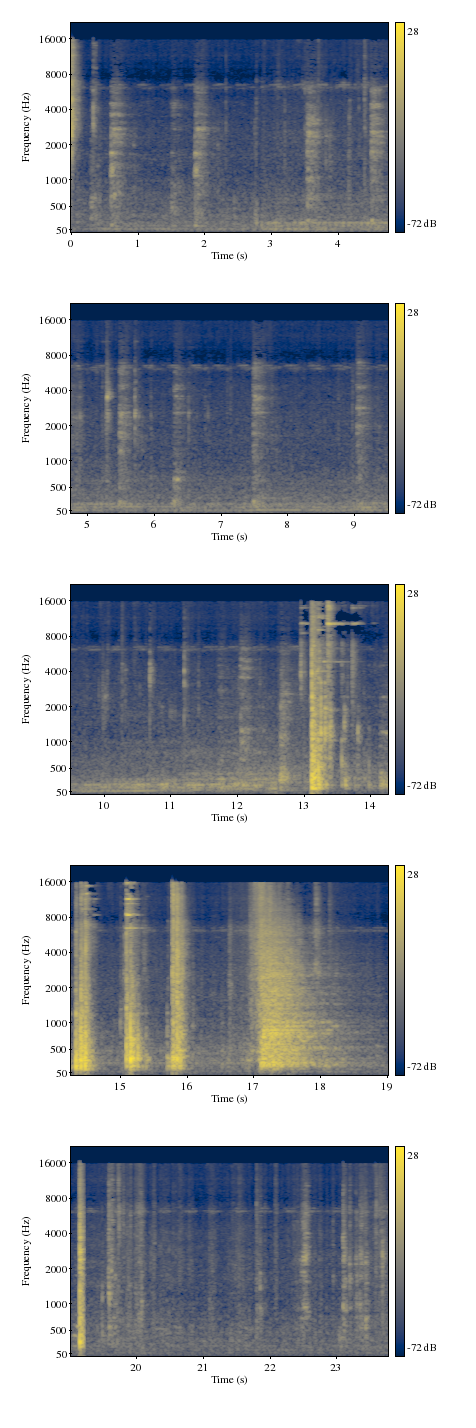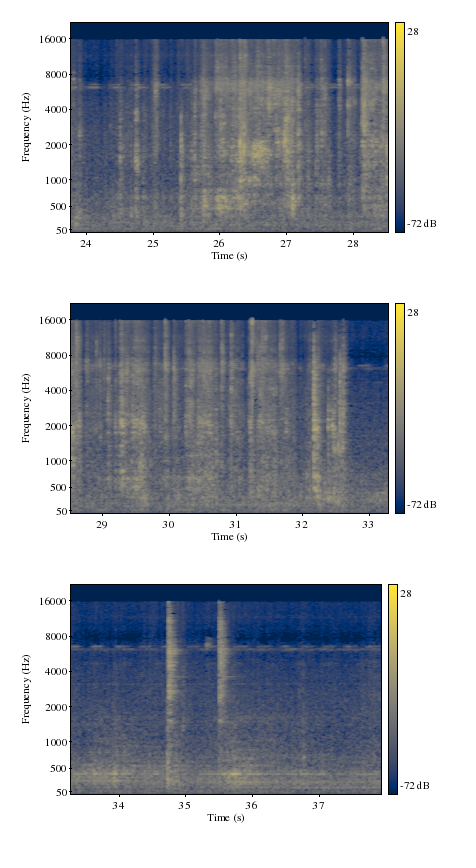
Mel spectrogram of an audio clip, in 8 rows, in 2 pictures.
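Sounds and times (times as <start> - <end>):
metal fittings knocking and clinking: 12.9 - 16.0.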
